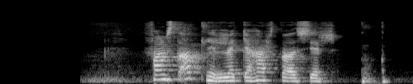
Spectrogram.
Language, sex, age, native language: Icelandic, female, 40-49, Icelandic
